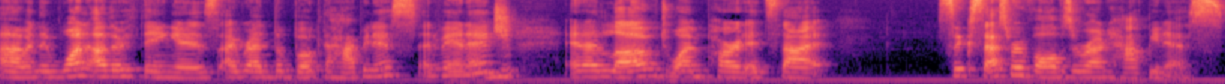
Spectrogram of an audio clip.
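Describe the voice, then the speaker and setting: At a fairly quick pace, a woman talks with lively intonation, a medium pitch, and vocal fry. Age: 20s. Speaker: fitness instructor. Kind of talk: interview.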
